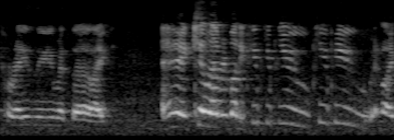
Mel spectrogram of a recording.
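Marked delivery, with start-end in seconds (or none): 2.0-3.0 louder, faster mock rallying cry; hammed-up gung-ho hero; mock battle cry. Mocking trigger-happy Batman. 3.1-4.4 high soft pew pew blaster noises; play-gun sound effects like a child; mock gun sounds. Imitating gunshots.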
